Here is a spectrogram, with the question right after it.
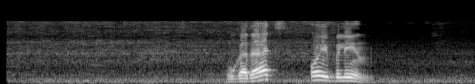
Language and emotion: Russian, positive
